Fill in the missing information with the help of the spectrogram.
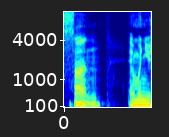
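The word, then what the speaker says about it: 三: the three spot because in Japanese three is pronounced sun and when you're saying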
